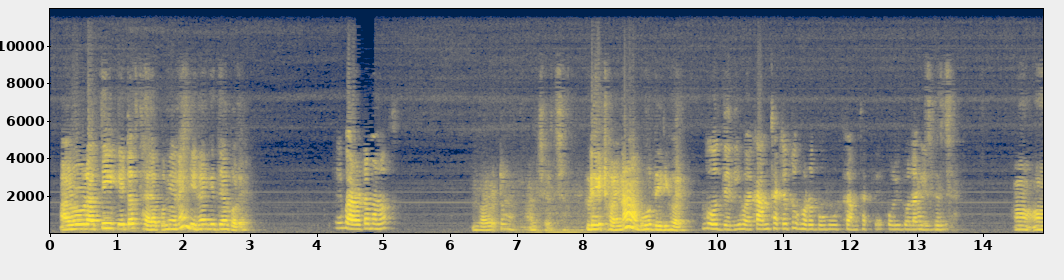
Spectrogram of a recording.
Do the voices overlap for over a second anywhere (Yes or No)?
No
